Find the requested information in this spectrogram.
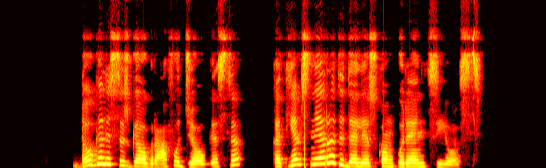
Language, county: Lithuanian, Marijampolė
